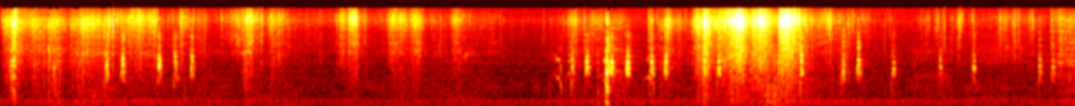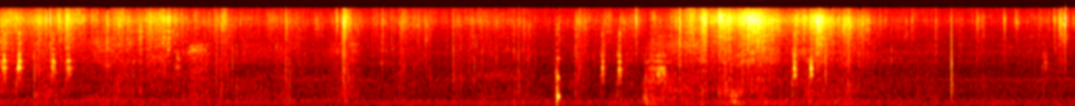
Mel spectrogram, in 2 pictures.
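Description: Pekin ducks quacking in short runs of calls while foraging, with bursts of rustling noise in between.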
